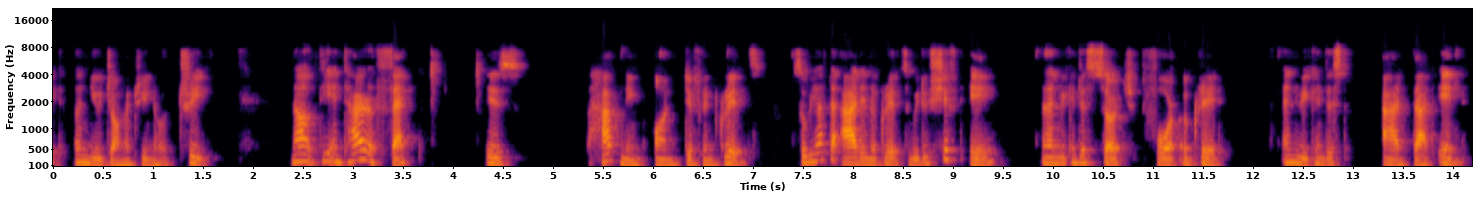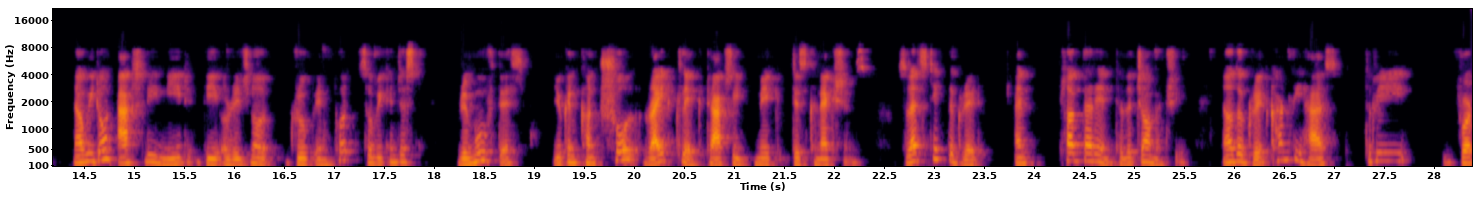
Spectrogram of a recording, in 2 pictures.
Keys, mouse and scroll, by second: 1.1 shift+middle click, 1.8 ctrl+middle click, 3.2 middle click, 5.6 click, 6.7 click, 7.8 ctrl+middle click, 8.6 shift+a, 14.4-15.5 ctrl+middle drag, 15.9-16.3 shift+middle drag, 16.9-17.4 drag, 19.8 ctrl+right click, 20.0 ctrl+right click, 23.2 click, 25.2 middle click, 25.7 ctrl+middle click, 26.5 middle click.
